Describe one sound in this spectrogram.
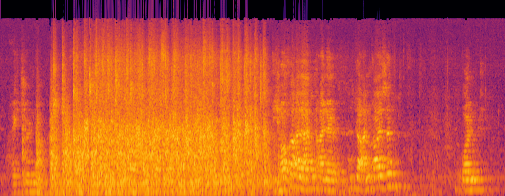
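A man speaks steadily through a microphone and loudspeaker.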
